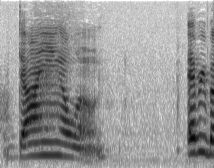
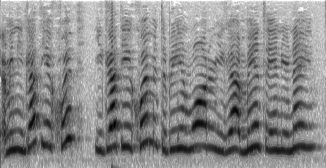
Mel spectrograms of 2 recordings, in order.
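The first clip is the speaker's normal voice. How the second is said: higher, fast indignant rant; excited rant; 5 semitones higher than usual. Real, not acted. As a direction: argue it, faster and higher.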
